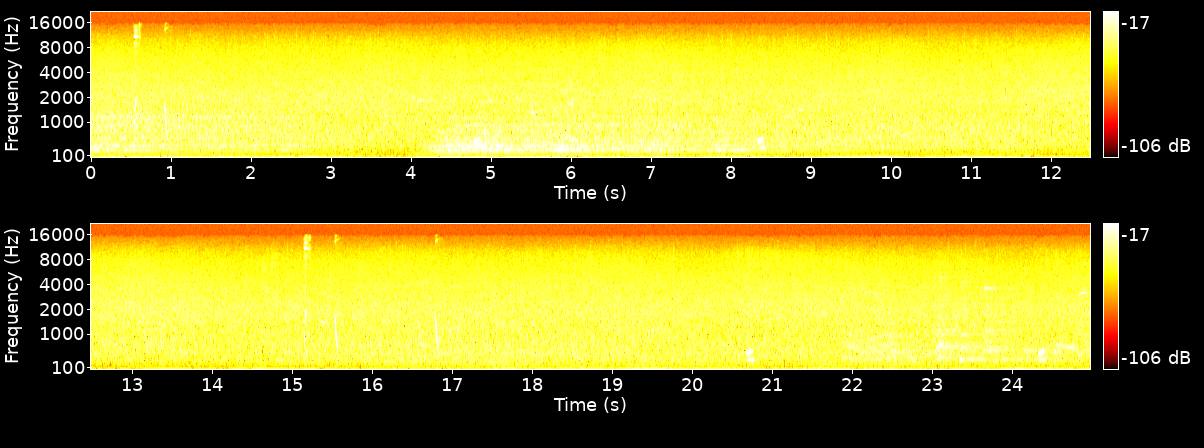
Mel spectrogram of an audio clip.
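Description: A phone gives short chimes as messages arrive.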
